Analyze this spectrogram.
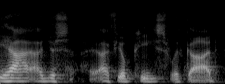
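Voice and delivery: soft, subdued imitation of placid piety; hushed, low-key mock contentment; mock quiet peace. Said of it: "It's not this quiet".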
